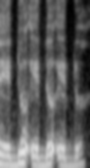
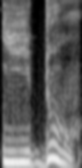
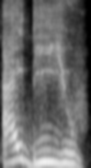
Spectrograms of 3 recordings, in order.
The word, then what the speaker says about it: Edo: Now, the word everybody is calling Edo is a mispronunciation. The word you are calling Edo in English, the EDO is Idu. Originally IDU or IDUU, not Edo, Idu.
